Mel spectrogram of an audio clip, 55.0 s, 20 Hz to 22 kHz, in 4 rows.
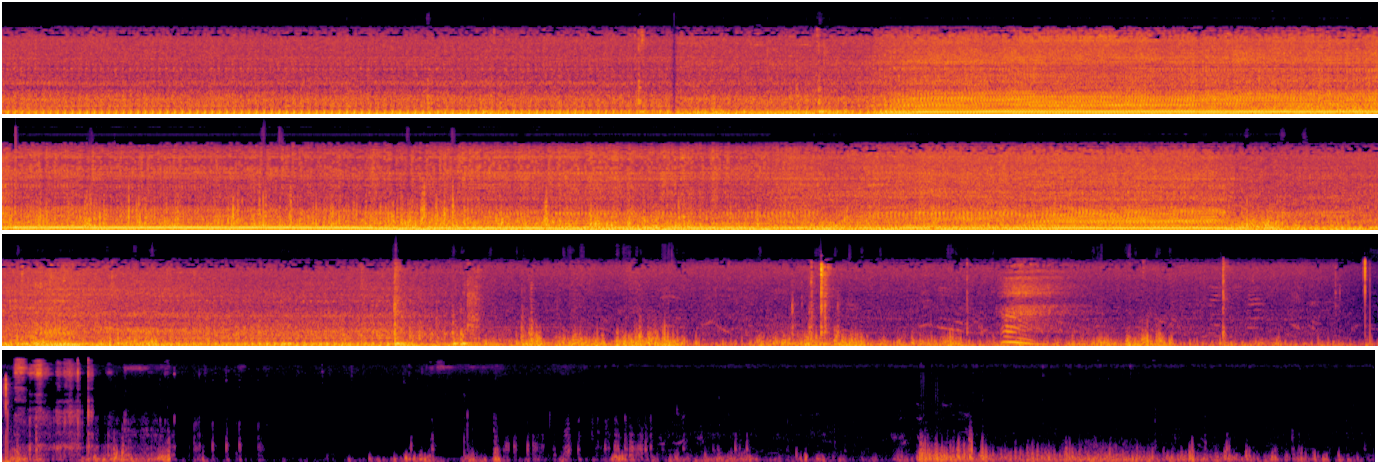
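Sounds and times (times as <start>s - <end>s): scooter engine running: 0.0s - 42.8s.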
